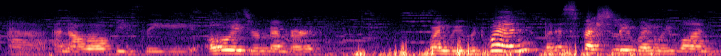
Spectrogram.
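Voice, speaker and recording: A Kenyan woman in her twenties, a school counseling intern, gives earnest interview answers full of fillers and restarts while sitting outdoors on a school campus. Her fairly low, expressive voice moves at normal speed, set far back from the mic in a low-quality recording with music underneath.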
